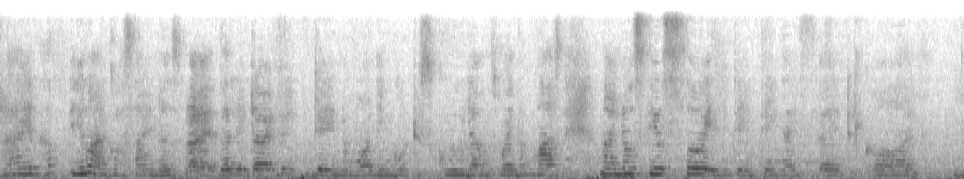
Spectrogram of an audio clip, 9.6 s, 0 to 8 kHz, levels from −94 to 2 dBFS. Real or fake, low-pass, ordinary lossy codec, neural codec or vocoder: fake; 7.2 kHz; none; vocoder, 44.1 kHz, 128 mel bands, Pupu-Vocoder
